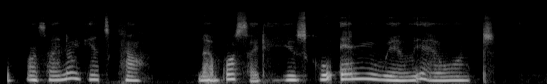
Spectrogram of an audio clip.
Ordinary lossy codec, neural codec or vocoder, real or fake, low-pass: Opus, 16 kbps; codec, 24 kHz, 1 kbps, SNAC; fake; 10.8 kHz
